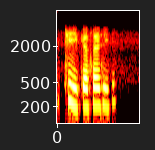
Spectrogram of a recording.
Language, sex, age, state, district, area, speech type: Punjabi, female, 30-45, Punjab, Mohali, urban, conversation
